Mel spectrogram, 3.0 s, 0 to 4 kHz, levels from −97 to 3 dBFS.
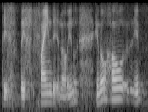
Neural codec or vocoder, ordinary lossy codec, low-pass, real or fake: codec, 16 kHz, 4 kbps, X-Codec, HuBERT features, trained on balanced general audio; none; 3.6 kHz; fake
